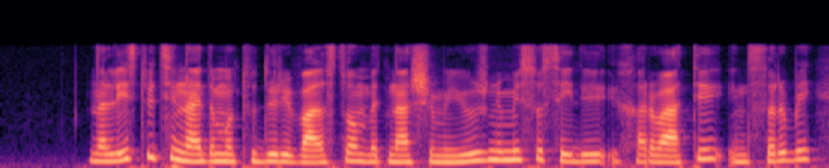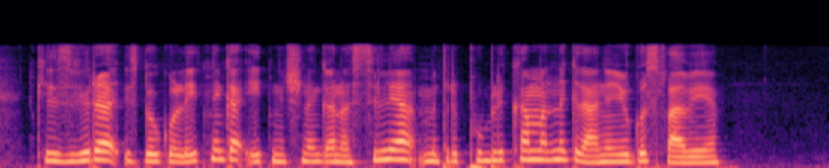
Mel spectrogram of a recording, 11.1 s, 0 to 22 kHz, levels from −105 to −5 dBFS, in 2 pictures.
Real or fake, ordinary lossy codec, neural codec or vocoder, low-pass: real; none; none; 7.2 kHz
